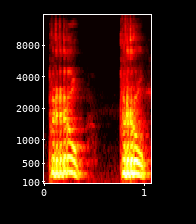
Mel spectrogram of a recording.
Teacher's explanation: aquele R vibrante prolongado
